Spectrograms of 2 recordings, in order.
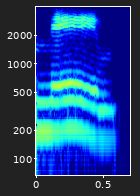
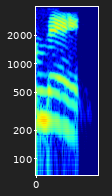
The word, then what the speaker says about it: meme: We need a meme. Is that how you say it? – Yeah. – Is it meme or mame? – Either one.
